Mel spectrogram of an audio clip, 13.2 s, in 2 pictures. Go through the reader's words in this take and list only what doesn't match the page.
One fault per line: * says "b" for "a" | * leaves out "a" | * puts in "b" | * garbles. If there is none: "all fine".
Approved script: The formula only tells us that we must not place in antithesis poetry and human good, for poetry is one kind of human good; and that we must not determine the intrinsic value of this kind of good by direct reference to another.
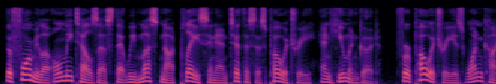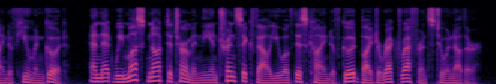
all fine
